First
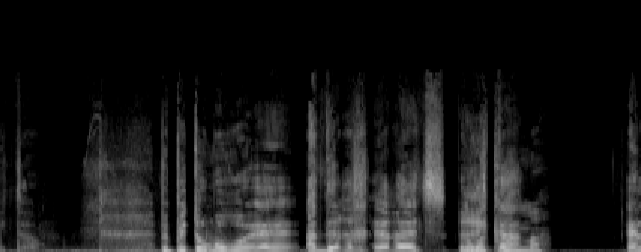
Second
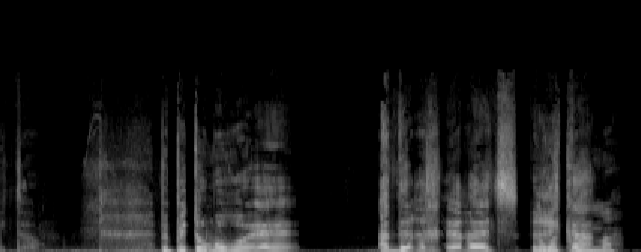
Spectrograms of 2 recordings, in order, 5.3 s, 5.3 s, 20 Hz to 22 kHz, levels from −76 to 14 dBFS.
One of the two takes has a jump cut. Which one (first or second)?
first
